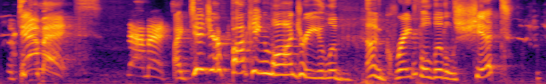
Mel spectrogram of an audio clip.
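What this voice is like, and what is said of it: Loud angry yelling. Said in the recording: “She hears you in here... hollering... Yelling... why are you yelling?”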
